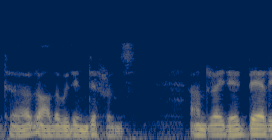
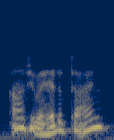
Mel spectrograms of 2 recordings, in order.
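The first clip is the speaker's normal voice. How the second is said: a raised, higher bark of a question; bellowing; 10 semitones higher, faster than usual. A narrator's reading. Lawyer to the pharmacist over the clock, bellowing. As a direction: challenge him, pitched up. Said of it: "he bellowed".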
